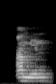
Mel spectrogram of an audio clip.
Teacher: Alif dan mim tidak bermat.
